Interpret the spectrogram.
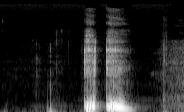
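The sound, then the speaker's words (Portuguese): A person imitates clearing their throat: two quick, harsh, raspy bursts, the second longer and more voiced, with a soft tap just before. “Uf, pá, bebe água para ver se não faz isso constantemente.”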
